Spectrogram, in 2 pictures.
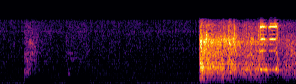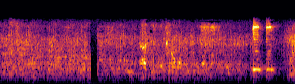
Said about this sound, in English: Somebody's got a car in the background beeping.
